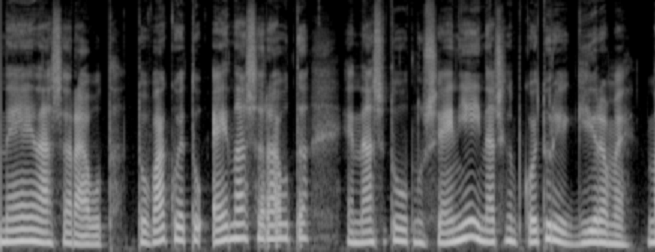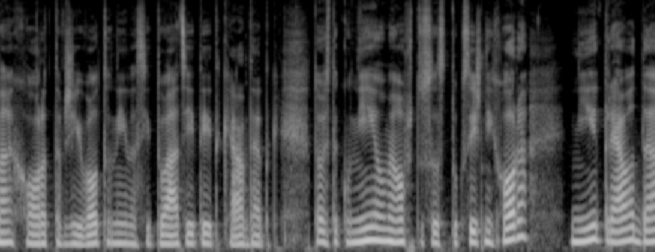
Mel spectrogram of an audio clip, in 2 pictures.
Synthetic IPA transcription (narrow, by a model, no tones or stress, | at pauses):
nɛɛnaʃəɾabot̪ə̥t̪ovakoɛt̪oɛnaʃəɾabot̪əɛnaʃɛt̪oːt̪noʃɛniɛinat͡ʃinəpo̥kɔjt̪ʊɾɛɐɡʲiɾɐmɛnɐxɔɾət̪əvʒivɔt̪əninɐsit̪uat̪siːt̪ɛit̪ɐ̥kʰanɐt̪at̪ə̥kə̥t̪ɔɛst̪ɐkoniɛimɐmɛɔpʃt̪osɐst̪oksit͡ʃnixɔɾəniɛt̪ɾʲabvəd̪ɐ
